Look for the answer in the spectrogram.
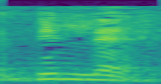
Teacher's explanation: ما دام الباء مكسورة يبقى لفظ الجلالة هنا مرقق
